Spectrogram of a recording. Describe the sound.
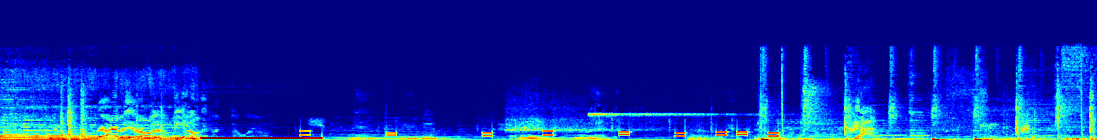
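A phone call being placed to a woman during a radio show: a short run of clear electronic keypad dialing beeps follows a voice speaking at the start, with a brief steady tone partway through.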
